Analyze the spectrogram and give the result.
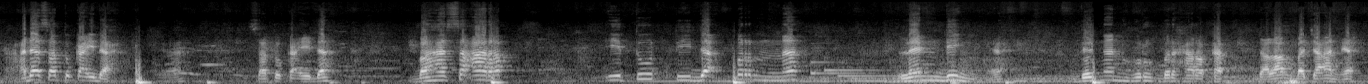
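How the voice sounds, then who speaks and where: A man's voice: a little high, slow pace, long pauses, music in the background, low-quality recording. A man teaching an Arabic lesson in Indonesian. He reads Arabic phrases aloud, then translates and explains them step by step. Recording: faint background noise.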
